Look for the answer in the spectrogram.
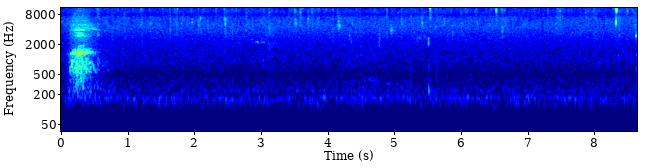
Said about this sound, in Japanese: クソ雨降ってるんだけど外。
